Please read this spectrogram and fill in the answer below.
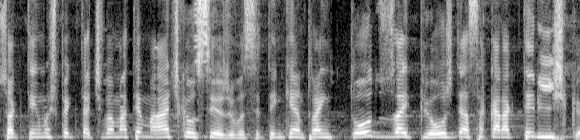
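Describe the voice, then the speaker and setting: With fairly even intonation, the voice comes across dry and close, free of any echo. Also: man. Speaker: investment influencer. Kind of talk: lecture. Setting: stage with audience. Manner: fast.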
